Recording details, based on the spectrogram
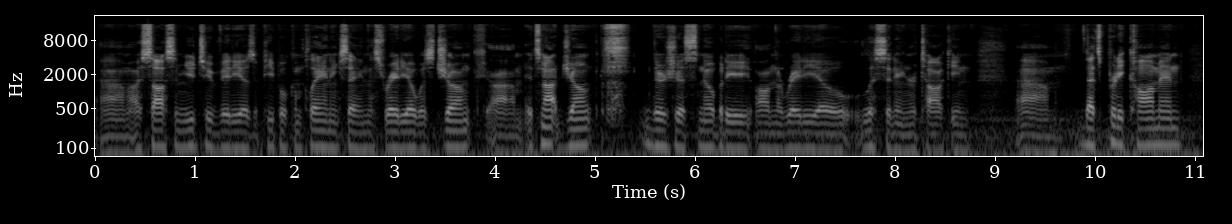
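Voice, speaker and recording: Male amateur reviewer, deep register, easygoing and hesitant, unscripted, slight background noise. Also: fairly even intonation, normal speed. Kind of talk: casual unscripted product review.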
